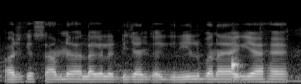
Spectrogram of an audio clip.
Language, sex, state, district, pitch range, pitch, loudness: Hindi, male, Jharkhand, Palamu, 115-125 Hz, 120 Hz, -19 LUFS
